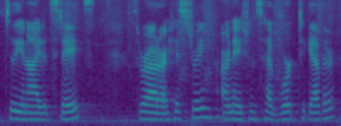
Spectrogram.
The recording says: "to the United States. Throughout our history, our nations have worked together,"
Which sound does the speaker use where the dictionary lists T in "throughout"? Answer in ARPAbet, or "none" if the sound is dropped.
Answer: T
